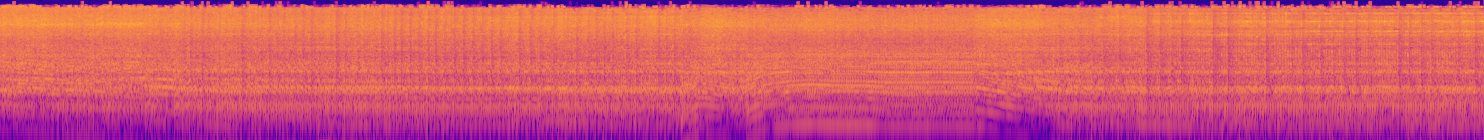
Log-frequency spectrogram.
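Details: Old vintage foreign chainsaw during carb tuning (idle screw turned in): a steady high idle, then one clean rev up and back down with no bogging or surging. Normal running.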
